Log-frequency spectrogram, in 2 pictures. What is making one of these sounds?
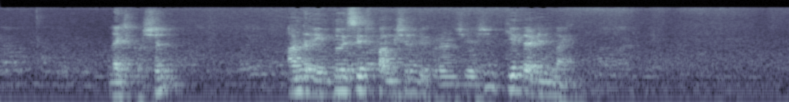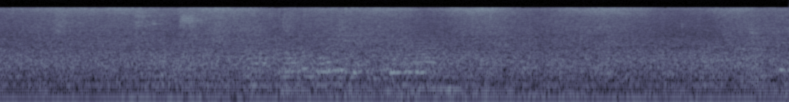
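A duster rubs softly across a chalkboard.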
